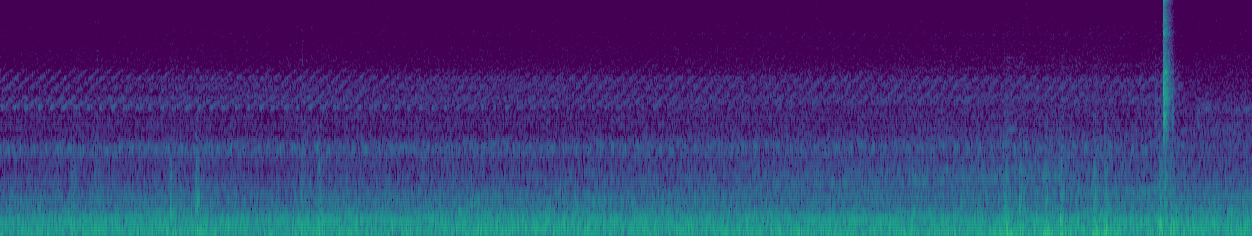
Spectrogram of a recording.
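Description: An electric train motor hums steadily.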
